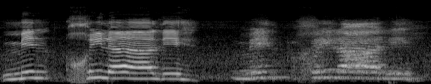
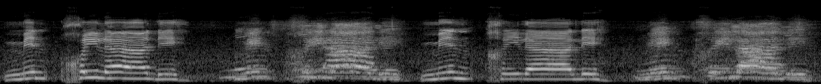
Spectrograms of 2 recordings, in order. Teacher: اس لیے کہ نون ساکن کے بعد خا حروف حلقی میں سے ہے، لہٰذا اظہار حلقی ہوگا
